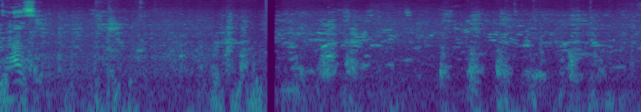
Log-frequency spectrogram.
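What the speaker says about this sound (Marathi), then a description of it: "हे आपण झाशी रेल्वे स्टेशनवरती आता आलेलो आहोत" A train at Jhansi railway station, its rumbling rolling noise filling the platform under a speaking voice and the babble of a crowd, with a brief break midway.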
